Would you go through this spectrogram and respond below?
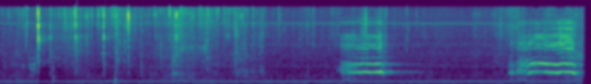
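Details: Twelve-week-old polar bear cub at Ranua Zoo, Finland, gives two tonal whining calls, the first short and steady, the second longer and wavering, each with strong overtones, over a steady low hum with scattered clicks and clatter.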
